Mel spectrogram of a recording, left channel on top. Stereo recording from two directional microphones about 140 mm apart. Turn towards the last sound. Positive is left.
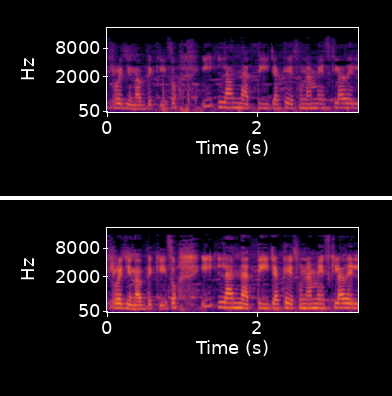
turn(degrees=-30)  # may be behind; listen again after turning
